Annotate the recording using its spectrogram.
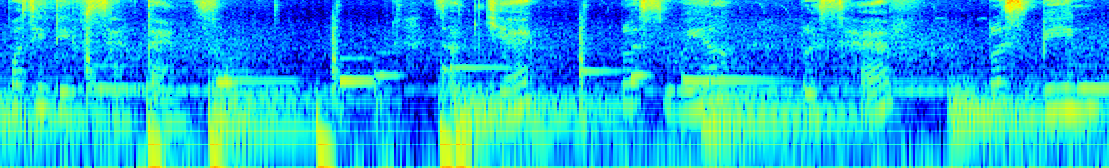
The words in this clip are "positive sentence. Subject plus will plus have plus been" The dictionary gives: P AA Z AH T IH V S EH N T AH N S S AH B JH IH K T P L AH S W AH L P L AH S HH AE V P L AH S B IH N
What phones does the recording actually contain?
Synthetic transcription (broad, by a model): P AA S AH T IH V S EH N T AH N S S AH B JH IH K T P L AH S W AH L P L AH S HH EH F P L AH S B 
